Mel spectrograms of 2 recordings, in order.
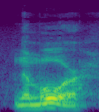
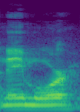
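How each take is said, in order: First: "Namor" as nuh-MOR, stress on the second syllable; film's pronunciation of Namor. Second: "Namor" as NAY-more, long A first; rejected pronunciation of Namor. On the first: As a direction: say "Namor" with a short, reduced first vowel. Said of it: "it is pronounced Namor". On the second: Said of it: "Not Namor, we learn in the movie". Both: Shown as a demonstration.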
